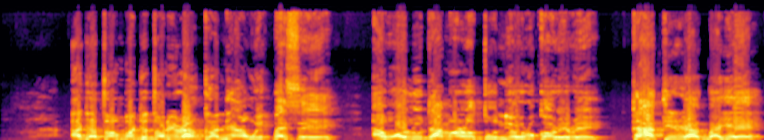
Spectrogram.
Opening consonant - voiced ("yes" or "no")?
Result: yes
